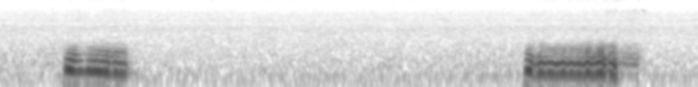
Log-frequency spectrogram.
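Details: Domestic cat snoring while asleep indoors: two harmonic, rasping snores about three and a half seconds apart, the first short, the second longer with a slightly falling pitch, over quiet room background.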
